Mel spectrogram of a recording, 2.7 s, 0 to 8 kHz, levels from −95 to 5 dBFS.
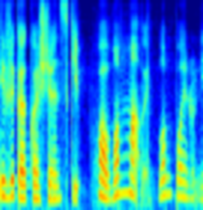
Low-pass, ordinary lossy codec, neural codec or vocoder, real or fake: none; none; codec, 16 kHz, 0.7 kbps, FocalCodec; fake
